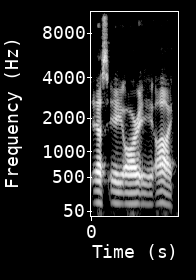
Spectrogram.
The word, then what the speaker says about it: Sarai: And on the internet, I was trying to figure out how you pronounce Sarai, because it's Sarai.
